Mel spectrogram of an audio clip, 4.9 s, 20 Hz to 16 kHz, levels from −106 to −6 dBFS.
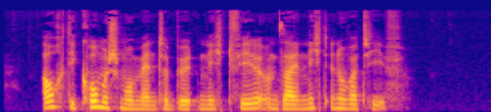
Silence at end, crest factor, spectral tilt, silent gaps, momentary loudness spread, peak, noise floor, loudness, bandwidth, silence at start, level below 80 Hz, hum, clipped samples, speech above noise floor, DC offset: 0.95 s; 22 dB; -6.5 dB/octave; none; 13 LU; 0 dBFS; -82 dBFS; -21 LUFS; 11.5 kHz; 0.4 s; -66 dBFS; none; under 0.1%; 62 dB; under 0.1%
